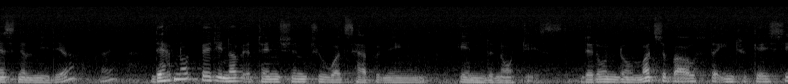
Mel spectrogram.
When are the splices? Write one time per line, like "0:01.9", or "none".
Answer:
none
